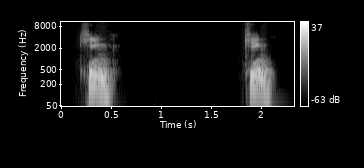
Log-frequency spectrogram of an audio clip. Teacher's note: That's a nasal sound, and you have to use the tongue and hard palate.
